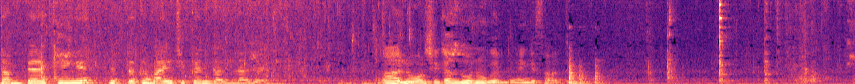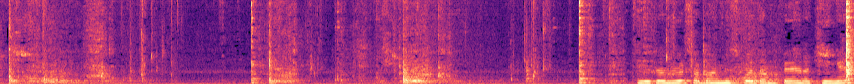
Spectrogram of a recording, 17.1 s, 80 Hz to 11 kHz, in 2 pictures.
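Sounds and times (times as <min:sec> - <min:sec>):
spoon stirring curry in pot: 0:06.6 - 0:10.3, 0:11.0 - 0:17.0.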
